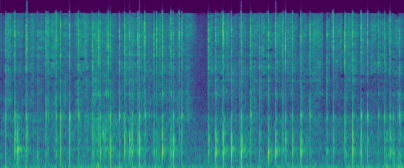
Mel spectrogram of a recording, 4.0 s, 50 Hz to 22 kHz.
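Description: A Vaseline Spray & Go aerosol lotion can, a hollow metal cylinder with a printed surface standing upright, is tapped and scratched fast with the long nails of both hands. Quick, dry, clicky taps with a faint metallic ring around 440 Hz run in a dense stream, with scratchy rustle between them and a brief pause near the middle.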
